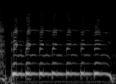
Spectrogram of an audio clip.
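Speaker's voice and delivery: high ringing ding ding; bus bell ding. Acted. Narrator imitates the bus bell ringing, very high.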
